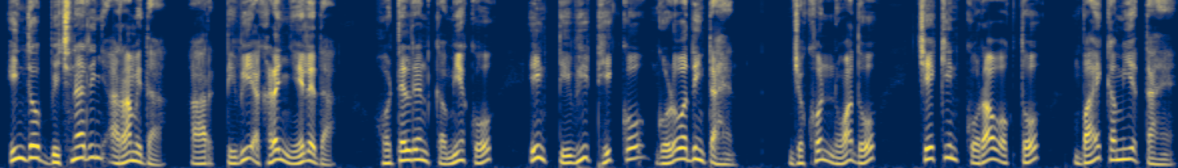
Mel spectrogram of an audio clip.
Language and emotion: Santali, happy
